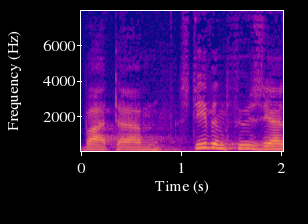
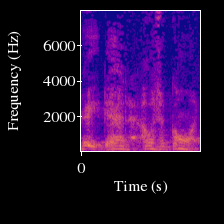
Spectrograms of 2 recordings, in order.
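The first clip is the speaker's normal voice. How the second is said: barely-there, very quiet hushed voice; 6 dB quieter than usual. Retelling a son's call to his dad on a walkie-talkie while hunting, very quiet. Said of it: "very quietly said".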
